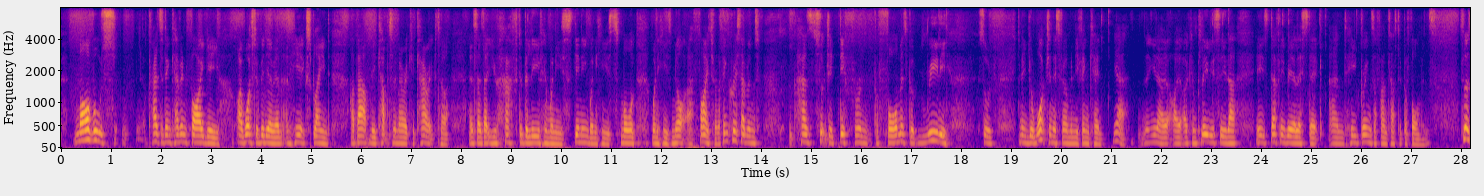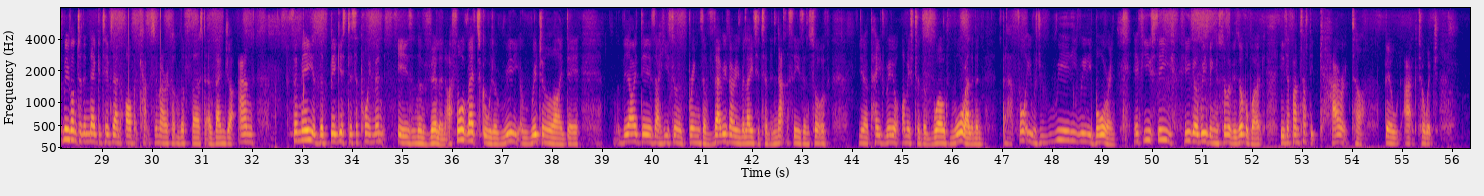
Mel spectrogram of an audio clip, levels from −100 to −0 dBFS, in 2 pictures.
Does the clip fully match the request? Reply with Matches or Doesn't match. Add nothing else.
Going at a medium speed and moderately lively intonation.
Matches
